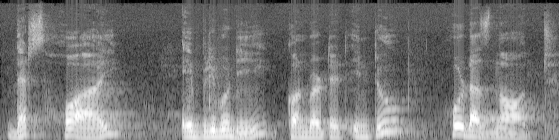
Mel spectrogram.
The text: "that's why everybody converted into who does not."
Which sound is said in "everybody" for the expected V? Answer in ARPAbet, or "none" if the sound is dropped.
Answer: B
